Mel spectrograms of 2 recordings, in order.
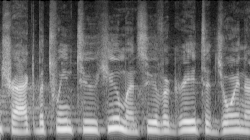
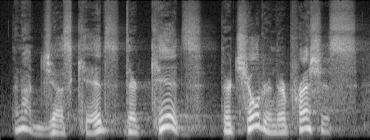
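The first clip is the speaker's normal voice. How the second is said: tender; 3 semitones lower, 6 dB quieter, slower than usual. Acted. Jesus voiced, tender correction.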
